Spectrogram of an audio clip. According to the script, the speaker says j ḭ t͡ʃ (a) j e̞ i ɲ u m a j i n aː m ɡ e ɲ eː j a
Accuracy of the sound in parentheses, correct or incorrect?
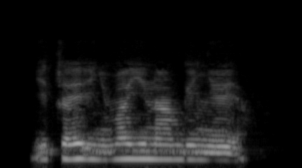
correct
